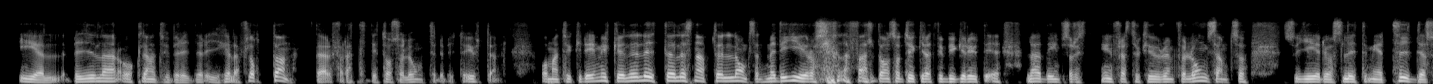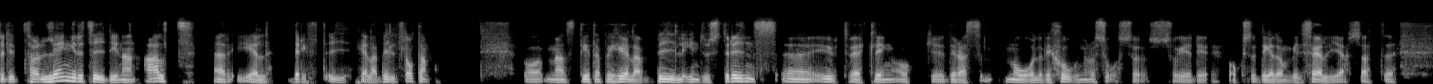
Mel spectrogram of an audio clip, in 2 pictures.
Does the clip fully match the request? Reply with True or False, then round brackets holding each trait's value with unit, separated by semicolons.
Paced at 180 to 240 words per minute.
True (195 wpm)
